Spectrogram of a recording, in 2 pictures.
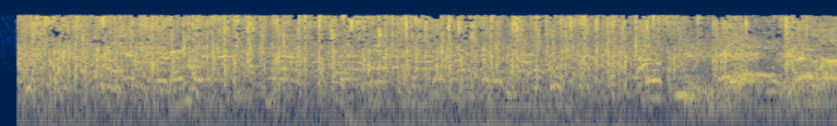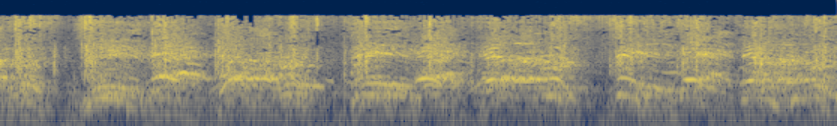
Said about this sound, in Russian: для будинку суду зустрікали десятки родних, поплечників, журналістів, квітками, аплодисментами, вокличами «Живе Білорусь!».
